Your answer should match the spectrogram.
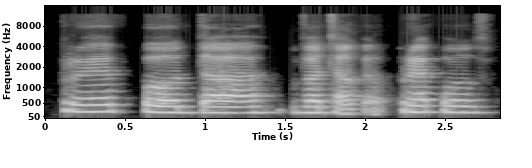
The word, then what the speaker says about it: преподавателка: Prepo da va telka. Prepodavatelka. Prepodavatelka. Elga, 6 syllables.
